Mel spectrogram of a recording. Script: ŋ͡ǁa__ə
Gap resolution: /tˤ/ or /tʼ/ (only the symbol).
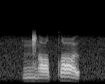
tˤ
